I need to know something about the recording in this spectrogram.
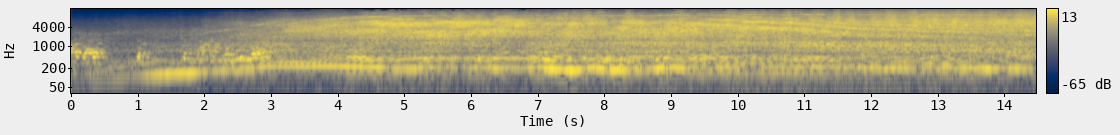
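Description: A tractor engine revs up and roars loudly and steadily.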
